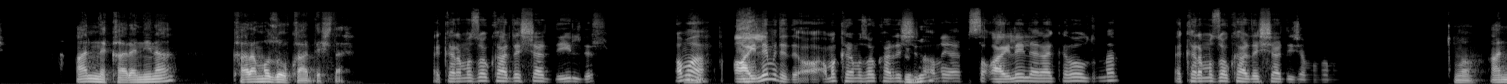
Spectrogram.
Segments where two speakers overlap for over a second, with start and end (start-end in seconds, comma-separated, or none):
none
